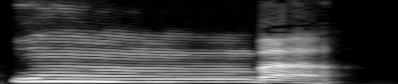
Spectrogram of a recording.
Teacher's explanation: mim dengan ba ni makhrajnya sama. Jadi dia bila kita dengung tu kita terus dengung kat mim saja. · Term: ikhfa syafawi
